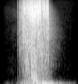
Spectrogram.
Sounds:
tearing

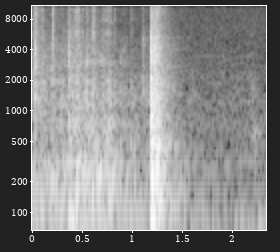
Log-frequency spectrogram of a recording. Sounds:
home sounds
drawer open or close

